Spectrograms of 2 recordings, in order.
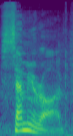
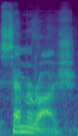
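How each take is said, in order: First: The name ends with a hard G sound. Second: The name ends with a soft J sound. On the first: This sounds more demonic. "the simple aesthetic of that hard G" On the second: This is the pronunciation used for years. "the way I pronounced it Semiraj for for my whole life"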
